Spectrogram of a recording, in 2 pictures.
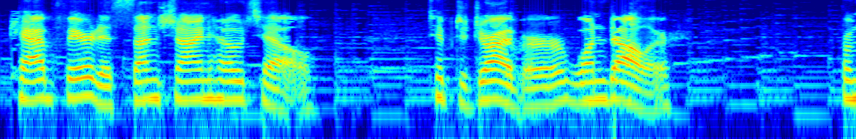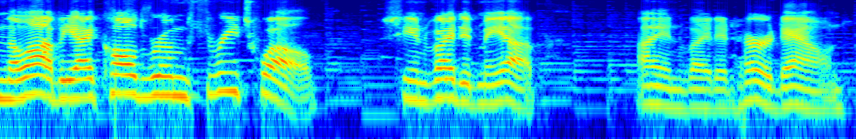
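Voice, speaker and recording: A woman playing a deadpan, hard-boiled female investigator in an old-time radio crime noir, with dry, world-weary delivery. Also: mid-range voice, slow pace, faint music behind. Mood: wry, deadpan. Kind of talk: 1940s radio noir narration and dialogue.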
